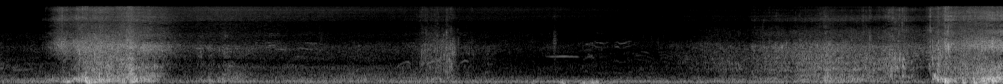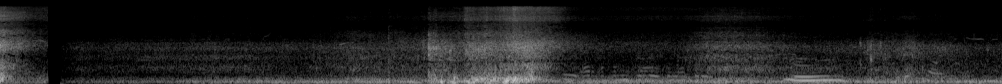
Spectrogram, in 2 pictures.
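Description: Waves wash up on the seaside shore with a steady rush of wind across the microphone, surging loudly twice and then easing back, while people talk faintly in the background.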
